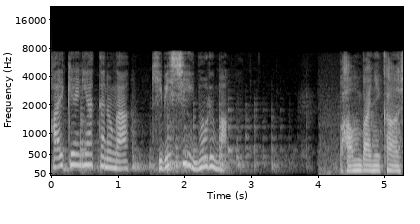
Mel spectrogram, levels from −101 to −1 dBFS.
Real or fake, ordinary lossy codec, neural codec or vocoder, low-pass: fake; none; vocoder, 22.05 kHz, 80 mel bands, WaveNeXt; 7.2 kHz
